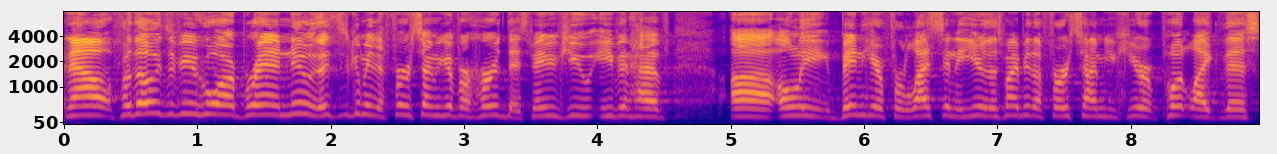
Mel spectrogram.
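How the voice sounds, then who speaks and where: With an American accent, a man speaks at a very fast pace in a raised, projected voice at an extremely high pitch, with noticeable background noise behind him. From US Midwest. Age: 20s. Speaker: youth pastor. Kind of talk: youth ministry talk. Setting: stage with audience. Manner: casual, energetic.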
